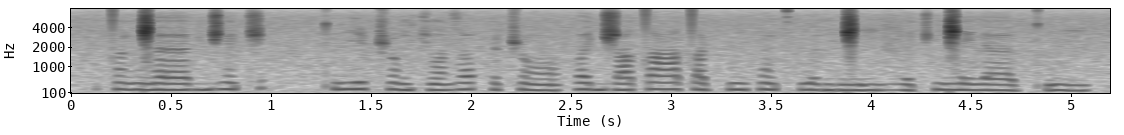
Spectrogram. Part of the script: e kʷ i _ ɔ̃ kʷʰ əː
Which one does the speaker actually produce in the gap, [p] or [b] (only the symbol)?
p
